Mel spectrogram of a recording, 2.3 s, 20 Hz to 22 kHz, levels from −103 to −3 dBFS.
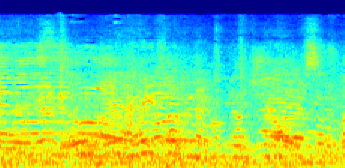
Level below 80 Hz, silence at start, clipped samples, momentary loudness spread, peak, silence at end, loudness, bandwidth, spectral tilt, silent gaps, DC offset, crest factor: -38 dBFS; 0 s; under 0.1%; 5 LU; -10 dBFS; 0 s; -24 LUFS; 16 kHz; -5 dB/octave; none; under 0.1%; 14 dB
